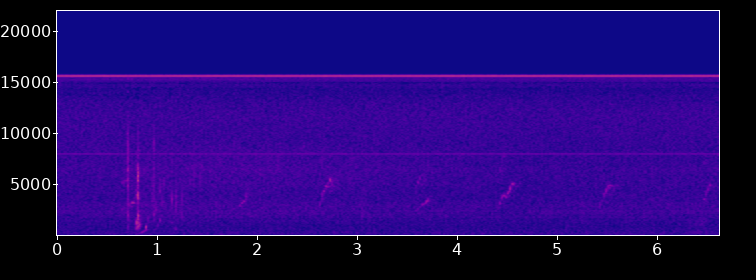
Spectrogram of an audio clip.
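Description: A small bird calling short rising chirps, about one a second, over a steady hiss. A quick cluster of sharp clicks comes about a second in.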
